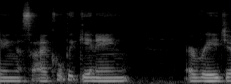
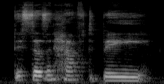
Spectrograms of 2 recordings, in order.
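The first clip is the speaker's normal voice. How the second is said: loud words spoken mid-yawn; 3 semitones higher, 5 dB louder than usual. Explaining creative energy to listeners, yawning while talking. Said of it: "sorry, I'm yawning".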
